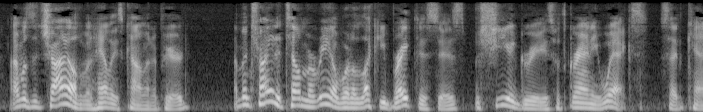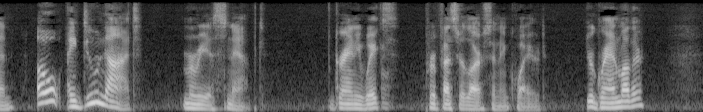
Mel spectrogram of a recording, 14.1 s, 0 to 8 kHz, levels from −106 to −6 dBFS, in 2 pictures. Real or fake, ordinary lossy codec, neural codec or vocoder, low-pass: fake; MP3, 48 kbps; codec, 44.1 kHz, 7.8 kbps, DAC; 7.2 kHz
